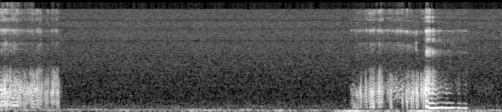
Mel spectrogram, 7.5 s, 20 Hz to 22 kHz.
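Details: 5-year-old Yorkshire Terrier dog's "thunder snore": two rumbling, vibrating snores separated by a pause, over a low room hum.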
